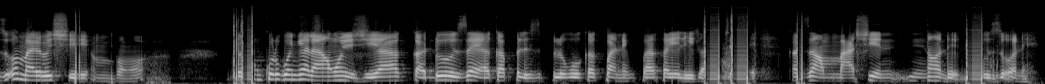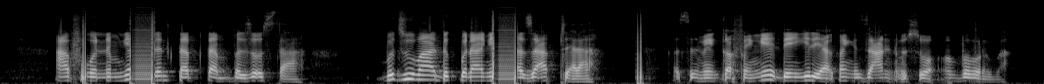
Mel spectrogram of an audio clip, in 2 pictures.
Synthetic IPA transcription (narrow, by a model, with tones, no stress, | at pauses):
zʊ˦ʔʊ˦ma˨lɨ˦bɨ˦ʃeː˨m̩˨bʊ˨ŋɔ˨ | bɨ̰˨pɨ˦ŋ˦kʊ˦ɾɨ˦ɡʊ˦ɲɛ˦la˨ŋʊ˦n˦ʒi˨ja˦ka˨doː˦za˦ja˨ka˦pɨ˦lɨ˨zɨ˦pɨ˦lɨ˦ɡʊ˦ka˦k͡pa˦nɨ˨˦k͡pa˦ɾka˦jɛ˦li˦ɡa̰˨pi˦ɛ˨lɛ˨ka˦za˦ŋma˨ʔʃi˦˨˦nɨ˦ŋ˨dɨ̰˨do̰˦zʊ̰˦ʔʊ̰˦nɨ˨ | a˨fo˨nɨ˨mɲɛ˦dɨ˦n˦ta˨b̚ta˦bɨ˨zʊ˦ʔʊ˦saː˨ | bɨ˦du˦maː˦dɨ˦k͡pɨ˦na˦ɲɛ˦˨ka˨za˦ʔpi˨ɛ˨la˦ | ka˨sɨ˨ɨ˨mi˨ŋ˨ka˨fɨ˨nɲɛ˦dɨ˦n˦jɛ˦lɪ˦ja˨ka˦ɲɛ˨za˦ʔnʊ̰˨ʔʊ˨so˦m̩˦vɨ˦bɾɨ˨ba˨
